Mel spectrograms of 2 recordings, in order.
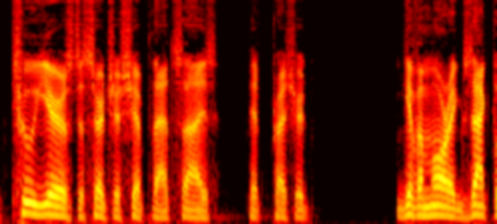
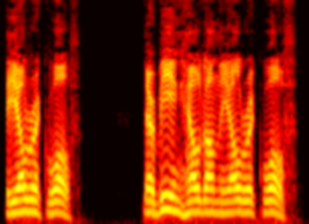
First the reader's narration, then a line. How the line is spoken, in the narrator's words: The guard's face did not transform from defiance to pure fright, but still, staring from eyes filled with loathing, he gasped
